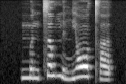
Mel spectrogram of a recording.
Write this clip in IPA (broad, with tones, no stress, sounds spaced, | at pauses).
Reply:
m ɵ˧ n t͡s ɐ˥ w n̪ ɪ˨˧ ŋ j ɔː˥ t̪ʰ ɐ˧ t̚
